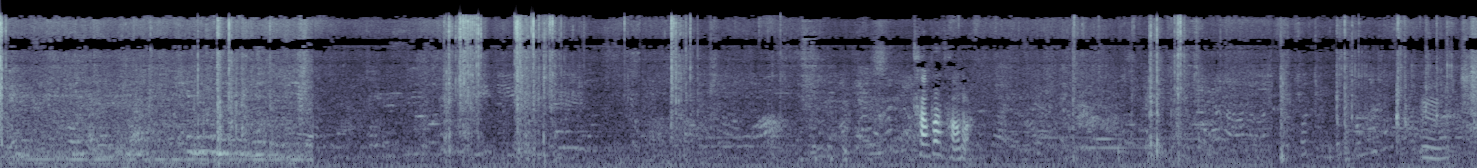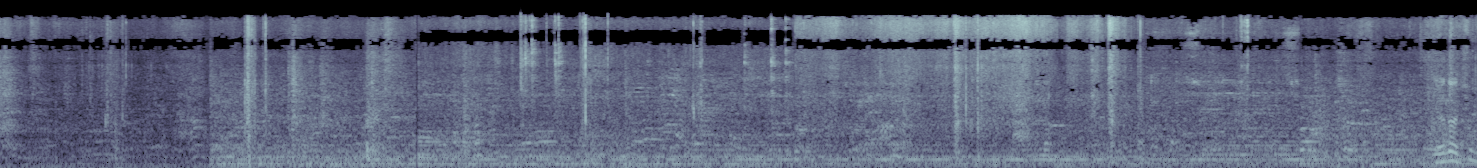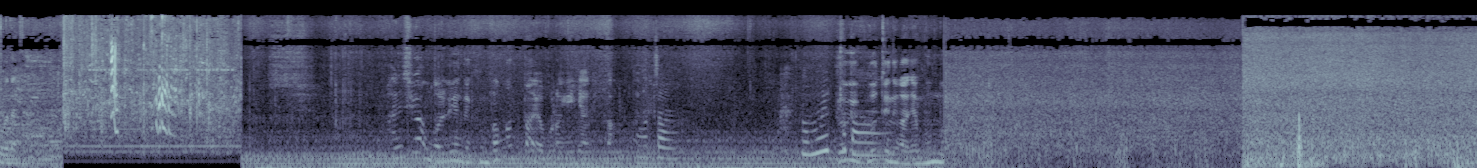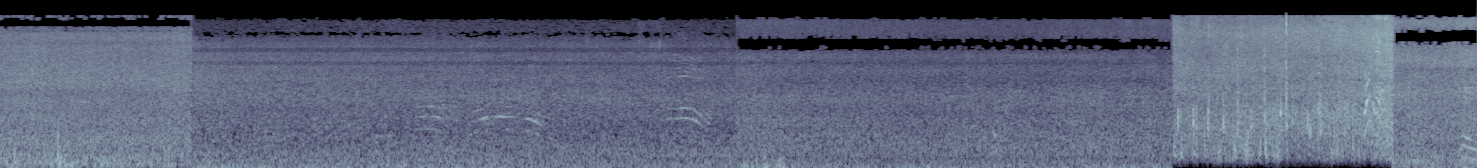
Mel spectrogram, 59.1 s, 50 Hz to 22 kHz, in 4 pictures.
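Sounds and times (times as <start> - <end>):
plastic bags rustling: 4.3 - 7.2, 22.8 - 26.2
wind on microphone: 42.0 - 46.2, 56.0 - 58.3
surf breaking over rocks: 42.0 - 46.7, 56.0 - 59.0
waves washing among rocks: 56.0 - 59.0.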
